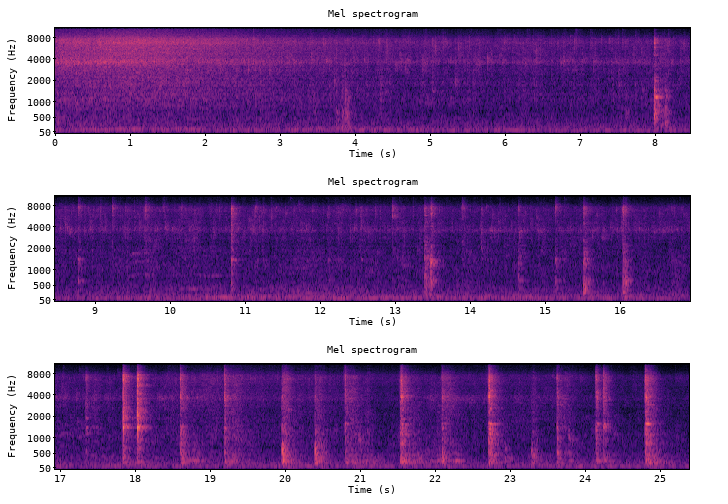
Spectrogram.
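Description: Blended green chili paste poured into hot oil in a wok: a loud sizzle that fades over the first few seconds into a steady frying hiss. A metal spatula knocks and scrapes against the wok, the knocks coming more often, about one or two a second, in the second half.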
